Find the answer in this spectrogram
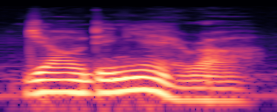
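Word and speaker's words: giardiniera: the heck do you say it simply say jera jera jera is an Italian relish of pickled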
